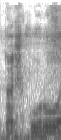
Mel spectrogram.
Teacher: dibacanya itu tashkurun sepanjang 2, 4 atau 6 harokat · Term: mad arid li sukun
